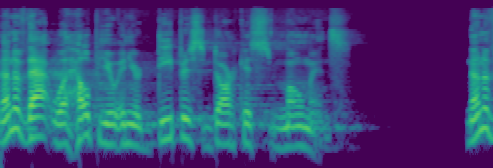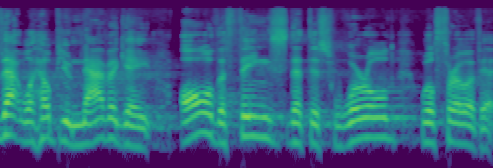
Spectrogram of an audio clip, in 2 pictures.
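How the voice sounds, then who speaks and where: Using an unremarkable speaking voice, a man talks fairly slowly at a fairly high pitch with ordinary pitch variation. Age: 40s. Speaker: pastor. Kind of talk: sermon. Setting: church.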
